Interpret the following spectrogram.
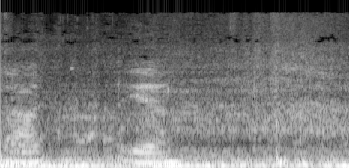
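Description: Car engine idling, a low steady rumble heard inside the cabin, under two short quiet spoken replies.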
